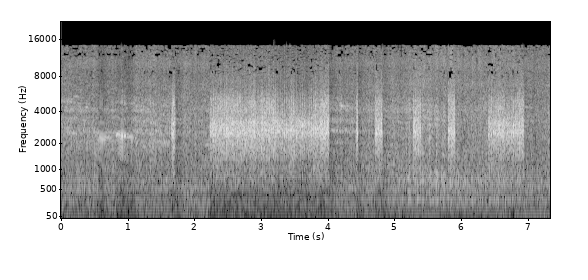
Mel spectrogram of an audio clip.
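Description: Freight train of autorack cars rolling past at close range: a steady rumble and clatter of wheels on rail, broken by harsh, high-pitched rasping bursts. The longest burst starts about two seconds in and lasts nearly two seconds, and shorter ones follow.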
